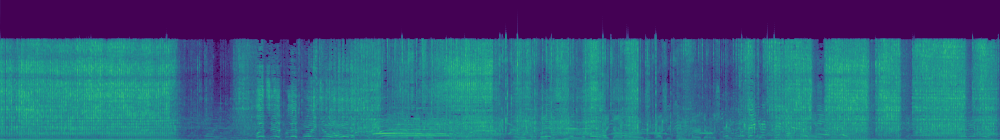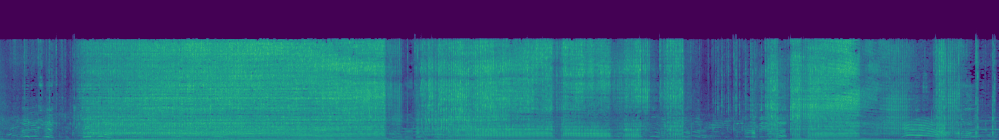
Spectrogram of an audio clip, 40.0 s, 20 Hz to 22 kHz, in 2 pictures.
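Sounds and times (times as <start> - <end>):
pickup truck engines revving: 0.0 - 39.9.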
